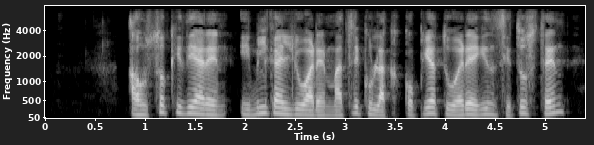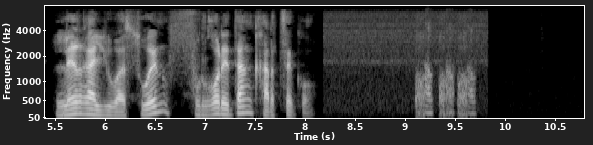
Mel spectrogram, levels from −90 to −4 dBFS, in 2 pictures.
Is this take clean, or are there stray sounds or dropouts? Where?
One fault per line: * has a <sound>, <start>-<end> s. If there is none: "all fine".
* has a laugh, 9.1-9.7 s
